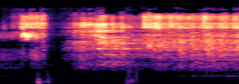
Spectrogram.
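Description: Cartoon battle sound effects: a sudden blast with a low thump, then a steady high crackling hiss of electricity striking robots, with another thump about a second in.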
